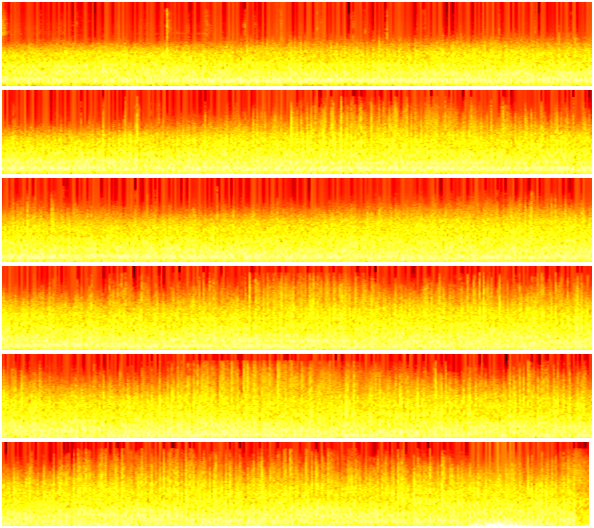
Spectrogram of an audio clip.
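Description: Chinese Long March rocket engines firing at liftoff and during the climb: a steady, unbroken rumble that grows hissier after the first few seconds. A louder, sudden sound cuts in right at the very end.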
